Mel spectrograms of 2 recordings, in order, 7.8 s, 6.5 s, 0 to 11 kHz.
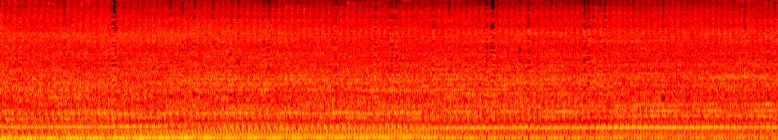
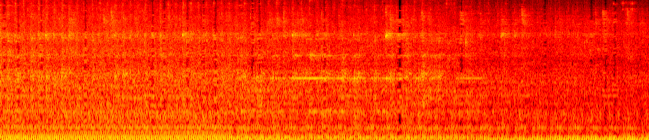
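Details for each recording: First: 1972 Invacar Model 70 engine, cowling off, after tightening the loose 27 mm main pulley bolt. It runs steadily with an even, fast chuffing beat and no belt slapping: normal running. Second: 1972 Invacar Model 70 engine at its first run with the full exhaust, cowling off, after an alternator job. A rough rattling slap and chattering whir come from belts flopping around, caused by a loose 27 mm crankshaft pulley bolt.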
